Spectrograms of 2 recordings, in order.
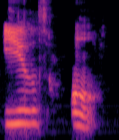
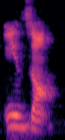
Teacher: we pronounce the S on il or elle because we are liaising to that O, that vowel sound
